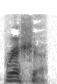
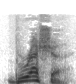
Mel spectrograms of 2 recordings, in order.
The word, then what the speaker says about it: Brescia: Brescia? Did I say that correctly? – Brescia. – Brescia. Thank you very much. It's like Patricia, CIA. Brescia.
